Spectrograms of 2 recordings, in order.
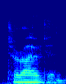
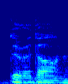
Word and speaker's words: Duryodhan: Right, so now I was talking about basically the 100 strong brothers or the gurus, and the head of them being Duryodhan, not Duryodhana as I call him.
